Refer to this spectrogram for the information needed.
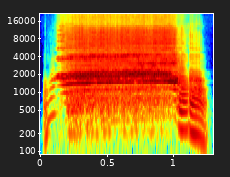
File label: Sea Bird Vocal Alerted; Characters; Warframe; Ostron; Hunting Critters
